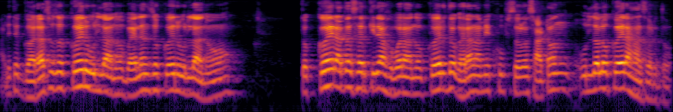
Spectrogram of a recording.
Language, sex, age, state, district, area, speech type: Goan Konkani, male, 30-45, Goa, Pernem, rural, spontaneous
